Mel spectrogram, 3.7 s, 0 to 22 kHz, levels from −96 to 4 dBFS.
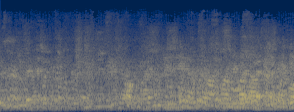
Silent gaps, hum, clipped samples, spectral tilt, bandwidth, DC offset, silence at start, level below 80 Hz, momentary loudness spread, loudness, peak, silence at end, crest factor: none; none; under 0.1%; -5 dB/octave; 15.5 kHz; under 0.1%; 0 s; -80 dBFS; 9 LU; -31 LUFS; -14 dBFS; 0 s; 16 dB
